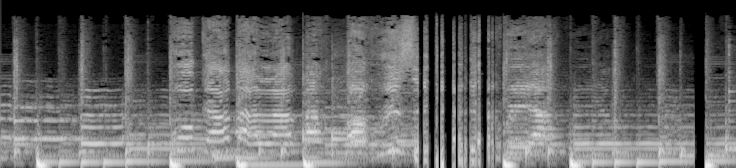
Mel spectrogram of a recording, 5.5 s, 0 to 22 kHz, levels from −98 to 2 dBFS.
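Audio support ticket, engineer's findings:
Bluetooth dropout, 3.13 to 3.77 s: the audio keeps cutting out in short bursts, about 390 ms gone in total, longest single gap 73 ms. Likely a flaky wireless link dropping packets. Audio resumes further along each time, not where it stopped. Second hit at 5.20 to 5.29 s: about 87 ms gone, same skip-ahead on return. Worth checking range and interference.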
